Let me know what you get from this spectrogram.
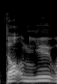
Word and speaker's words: Dotemu: Yeah, you know, surprisingly, the Dotemu was the bit you got right.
